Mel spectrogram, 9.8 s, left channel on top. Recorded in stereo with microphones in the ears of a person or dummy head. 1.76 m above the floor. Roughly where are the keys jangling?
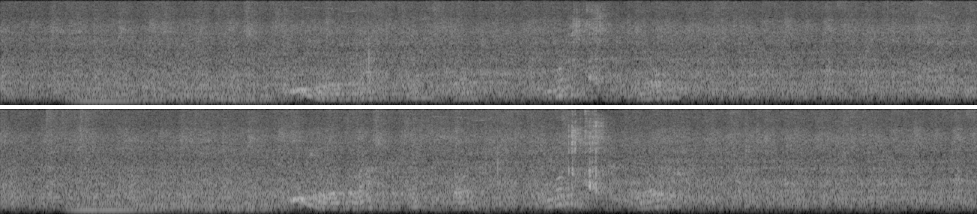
Right.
